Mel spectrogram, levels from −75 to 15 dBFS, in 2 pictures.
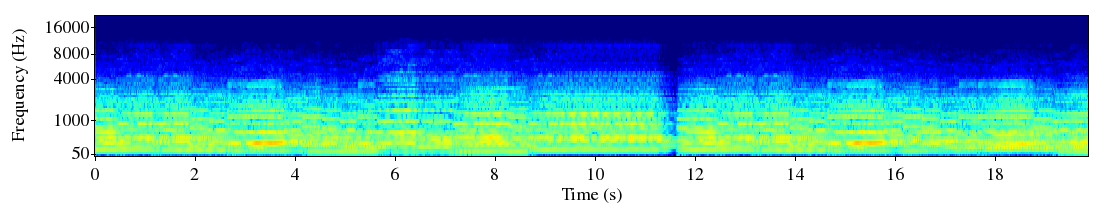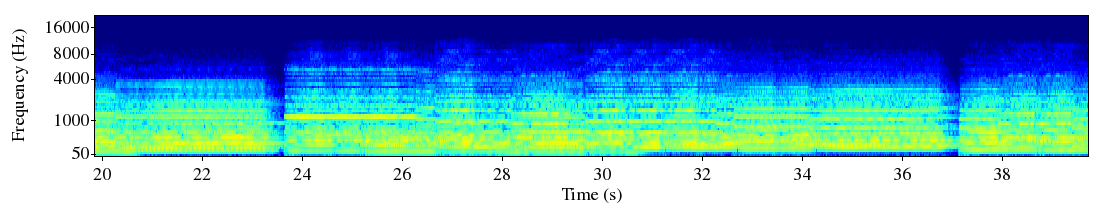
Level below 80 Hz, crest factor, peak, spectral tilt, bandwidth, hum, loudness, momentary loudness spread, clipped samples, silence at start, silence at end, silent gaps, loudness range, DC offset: -60 dBFS; 14 dB; -6 dBFS; -6.5 dB/octave; 12 kHz; none; -21 LUFS; 5 LU; under 0.1%; 0 s; 0 s; none; 1 LU; under 0.1%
